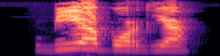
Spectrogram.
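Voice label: "биа-бордъя" Komi, female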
